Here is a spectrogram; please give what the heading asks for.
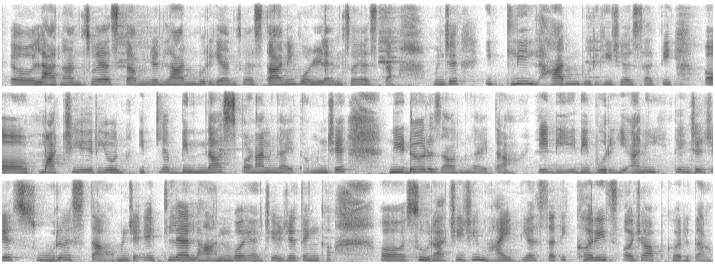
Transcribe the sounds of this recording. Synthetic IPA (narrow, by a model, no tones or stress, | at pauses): lanãnt͡sɔjəst̪am̤əɳd͡zelanbuɾɡjãnt͡sɔjəst̪aːñiʋəɽljãnt͡sɔjəst̪am̤əɳd͡ze | it̪lilanbʱuɾɡit͡ɕiəst̪at̪i | mat͡ɕieɾijonit̪ljabind̪aspəɽ̃anɡajt̪am̤əɳd͡zeniɽəɾd͡zaunɡajt̪a | ed̪ieɖ̪ibʱuɾɡiːañit̪ẽɲt͡ɕed͡ʑesuːɾəst̪am̤əɳd͡zeet̪ljalanʋəjat͡ɕid͡ʑet̪ẽŋka | suɾat͡ɕid͡ʑiːm̤ajt̪iːəst̪at̪ikʰəɾiːt͡səd͡ʑapkəɾt̪a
